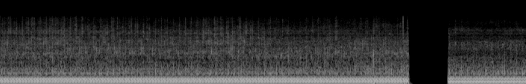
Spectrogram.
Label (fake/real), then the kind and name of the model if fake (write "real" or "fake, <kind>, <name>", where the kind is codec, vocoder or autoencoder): fake, autoencoder, DAC-VAE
